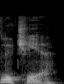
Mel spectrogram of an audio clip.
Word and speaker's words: Lucia: of her subjects as Luchia, pronounced of course in the Italian mode luchia, the wife of Lucas.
